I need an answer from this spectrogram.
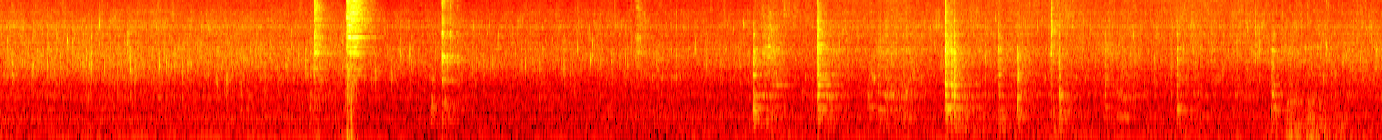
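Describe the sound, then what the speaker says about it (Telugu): Onions fry in a pan for a prawn biryani, a low sizzle running throughout while a utensil stirs and scrapes with sharp clinks every second or so, close and with no talk. "ఇప్పుడు ఉల్లిపాయలు వేగినాయి, ఆనియన్స్."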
